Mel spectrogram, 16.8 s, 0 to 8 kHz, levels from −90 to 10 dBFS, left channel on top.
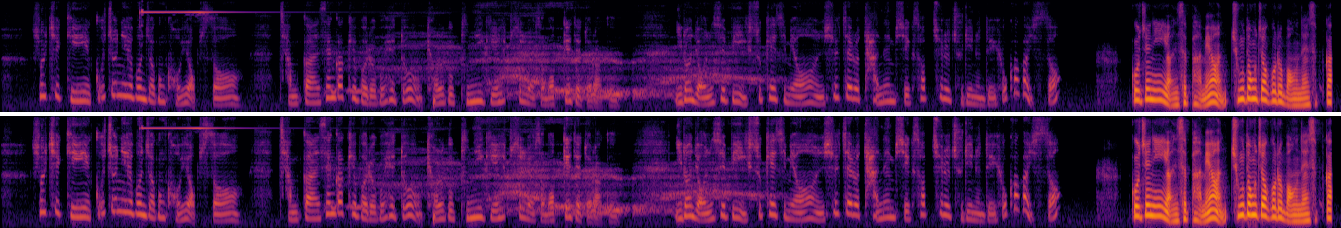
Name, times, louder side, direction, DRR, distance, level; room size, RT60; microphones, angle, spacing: voice 1, 0.0-13.2, right 3 dB, 65° right, 2.9 m, -37 dB
sound 1, 1.7-3.3, equal, 35° left, 7.4 m, -37 dB
sound 2, 4.0-9.9, right 1 dB, 15° right, 6.9 m, -46 dB
voice 2, 14.1-16.6, right 3 dB, 85° right, 0.8 m, -19 dB
head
